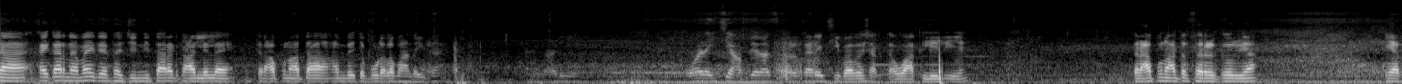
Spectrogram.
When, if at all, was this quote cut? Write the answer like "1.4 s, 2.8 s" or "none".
none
